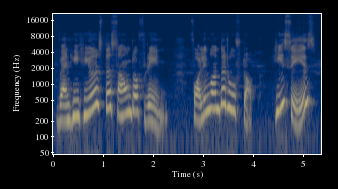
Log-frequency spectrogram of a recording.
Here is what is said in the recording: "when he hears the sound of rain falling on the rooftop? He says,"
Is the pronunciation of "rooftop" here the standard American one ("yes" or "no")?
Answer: yes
